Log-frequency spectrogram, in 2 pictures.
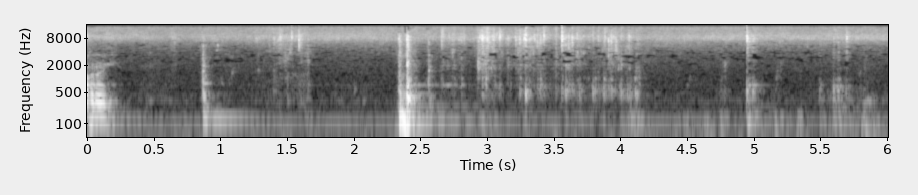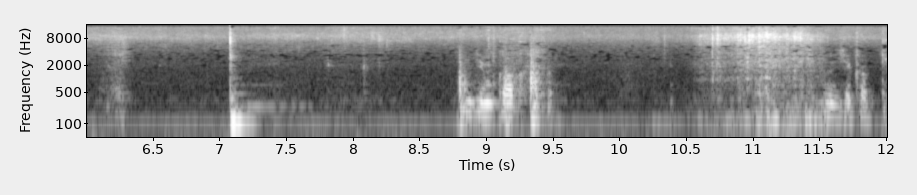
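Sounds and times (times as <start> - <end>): faint splashing and crackling: 0.0 - 12.0.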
